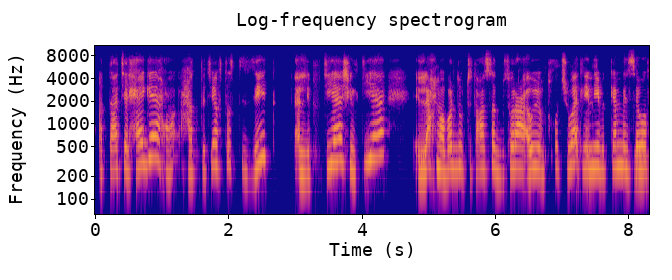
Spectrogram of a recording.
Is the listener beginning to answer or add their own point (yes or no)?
yes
